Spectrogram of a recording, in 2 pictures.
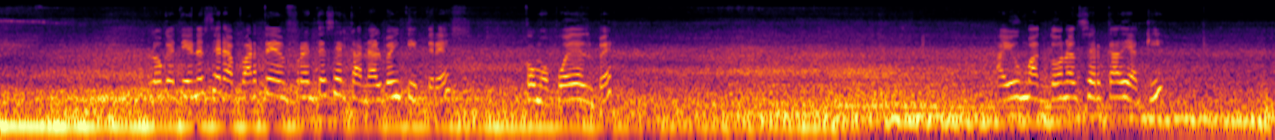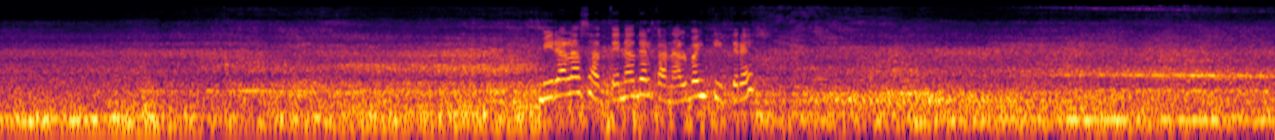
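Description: Heavy trucks rumble loudly as they drive past.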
